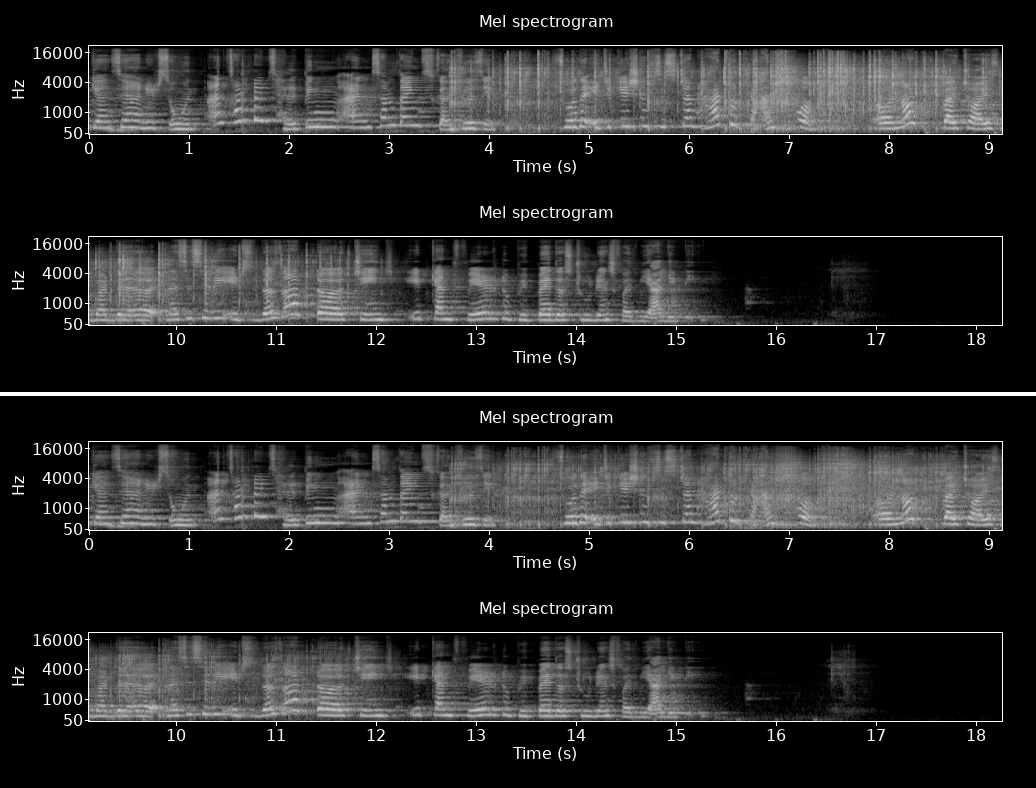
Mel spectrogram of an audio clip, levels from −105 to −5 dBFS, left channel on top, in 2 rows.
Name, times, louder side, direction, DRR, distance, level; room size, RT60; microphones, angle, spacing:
voice 1, 0.0-4.4 4.7-7.5 7.8-15.2, left 1 dB, 15° left, 8 dB, 1.3 m, -34 dB
sound 1, 3.6-12.1, left 7 dB, 90° left, 6.4 m, -37 dB
voice 2, 4.3-5.1 6.0-6.8 9.2-9.5 11.1-11.3 16.5-16.8, right 1 dB, 80° right, 4 dB, 4.6 m, -57 dB
28.5 x 13.5 x 9.9 m, 0.84 s
head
